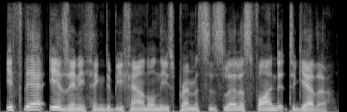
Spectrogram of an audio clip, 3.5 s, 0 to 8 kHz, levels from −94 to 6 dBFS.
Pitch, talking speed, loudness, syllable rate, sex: 135 Hz, 260 wpm, -20 LUFS, 7.2 syllables/s, male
